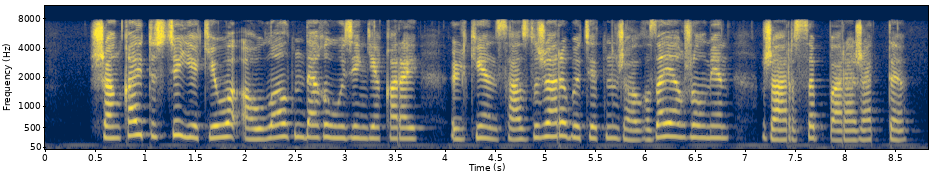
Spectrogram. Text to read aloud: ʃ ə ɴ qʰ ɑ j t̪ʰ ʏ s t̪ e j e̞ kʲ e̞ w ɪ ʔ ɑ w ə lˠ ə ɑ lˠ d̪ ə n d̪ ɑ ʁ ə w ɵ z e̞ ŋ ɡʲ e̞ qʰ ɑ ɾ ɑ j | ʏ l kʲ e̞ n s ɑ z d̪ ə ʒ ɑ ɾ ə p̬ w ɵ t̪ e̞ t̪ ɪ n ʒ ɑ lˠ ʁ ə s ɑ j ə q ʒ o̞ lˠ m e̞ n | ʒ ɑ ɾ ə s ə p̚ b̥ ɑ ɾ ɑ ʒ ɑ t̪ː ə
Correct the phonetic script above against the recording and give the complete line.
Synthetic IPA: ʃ ɑ ɴ q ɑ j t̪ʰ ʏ s t̪ e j e̞ kʲ e̞ w ɪ ʔ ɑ w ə lˠ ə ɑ lˠ d̪ ə n d̪ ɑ ʁ ə w ɵ z e̞ ŋ ɡʲ e̞ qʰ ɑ ɾ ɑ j | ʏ l kʲ e̞ n s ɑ z d̪ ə ʒ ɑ ɾ ə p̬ w ɵ t̪ e̞ t̪ ɪ n ʒ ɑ lˠ ʁ ə z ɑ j ɑ q ʒ o̞ lˠ m e̞ n | ʒ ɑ ɾ ə s ə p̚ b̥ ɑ ɾ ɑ ʒ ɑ t̪ː ə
